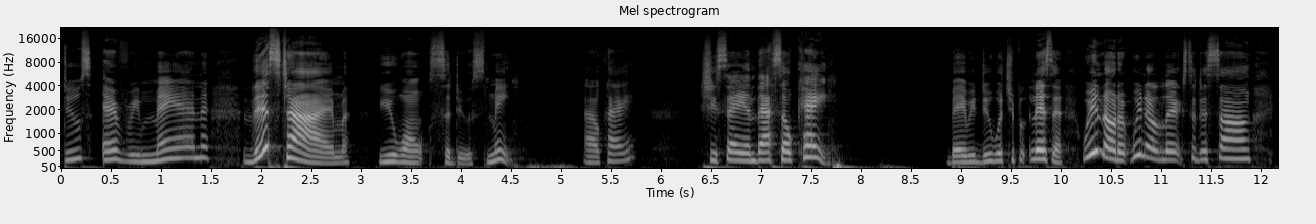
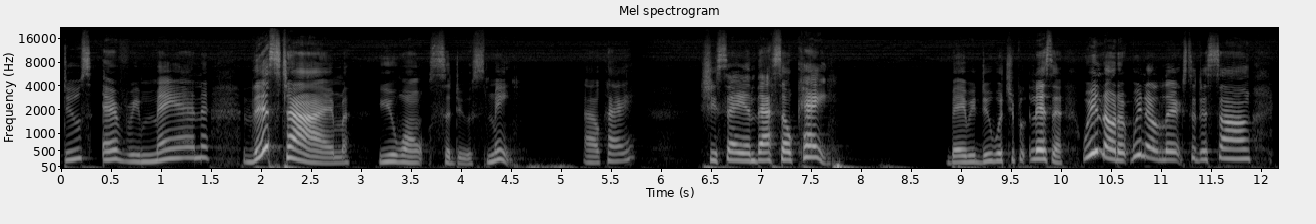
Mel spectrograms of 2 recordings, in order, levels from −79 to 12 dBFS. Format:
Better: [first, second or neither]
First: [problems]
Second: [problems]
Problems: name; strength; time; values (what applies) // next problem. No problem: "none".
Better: first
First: none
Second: hiss; faint; throughout; 30 dB below the speech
